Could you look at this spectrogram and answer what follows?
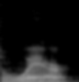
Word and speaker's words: where: greed it is great where has an ER but it doesn't really sound too much like water it's where help through this is one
